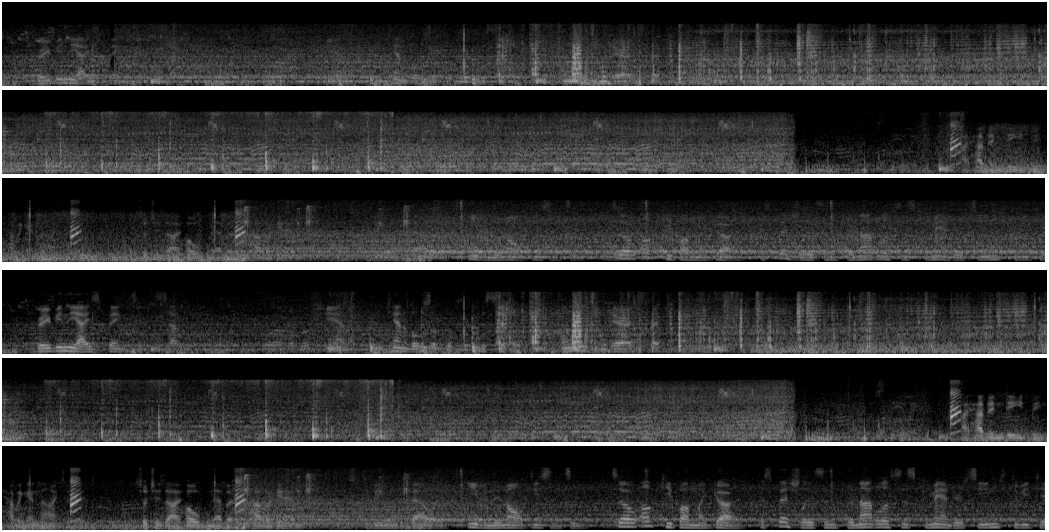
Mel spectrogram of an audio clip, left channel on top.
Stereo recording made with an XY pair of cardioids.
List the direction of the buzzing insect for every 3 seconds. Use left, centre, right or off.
left, left, left, left, left, centre, right, right, left, left, left.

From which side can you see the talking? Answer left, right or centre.
right.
